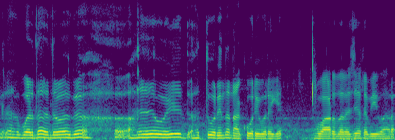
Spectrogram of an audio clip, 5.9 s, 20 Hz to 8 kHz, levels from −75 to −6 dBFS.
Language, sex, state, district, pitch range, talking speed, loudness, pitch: Kannada, male, Karnataka, Belgaum, 125-175 Hz, 60 wpm, -15 LUFS, 155 Hz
